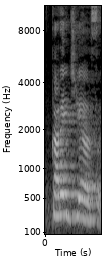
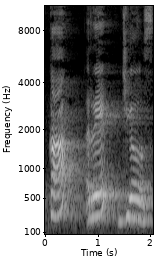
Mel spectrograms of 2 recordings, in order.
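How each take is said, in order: First: Said in the usual way. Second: "courageous" slowly split as cou, ra, geous; syllable by syllable. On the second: Shown as a demonstration. Teacher counting syllables for children, "courageous" broken up slowly. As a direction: pause between the three syllables of "courageous". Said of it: "three syllables".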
